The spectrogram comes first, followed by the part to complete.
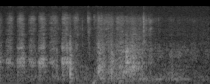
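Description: Fingernail scratching the scratch-and-sniff patch on a picture-book page: a quick run of faint strokes that stops after about a second and a half.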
